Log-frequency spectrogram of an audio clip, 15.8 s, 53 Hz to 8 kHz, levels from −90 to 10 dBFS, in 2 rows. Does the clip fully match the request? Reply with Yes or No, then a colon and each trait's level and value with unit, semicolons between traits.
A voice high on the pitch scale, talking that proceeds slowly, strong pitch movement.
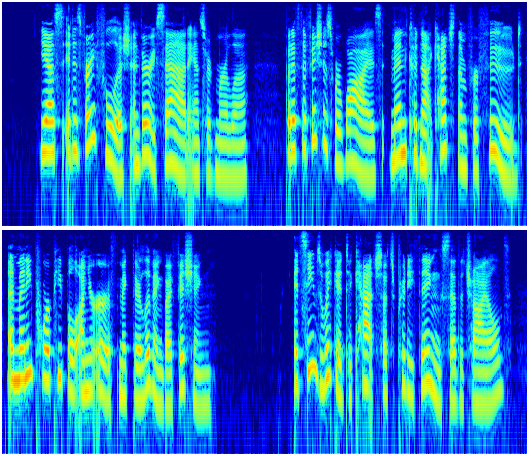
No: high, 220 Hz; average, 175 wpm; wide, 7.5 semitones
